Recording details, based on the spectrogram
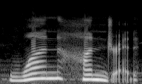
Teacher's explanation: Let's break down 100. 100. The stress is on hun.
